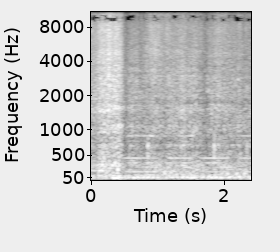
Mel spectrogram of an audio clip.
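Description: A brief rustle of something being handled close to the microphone during the first half-second, then a low steady background hiss.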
